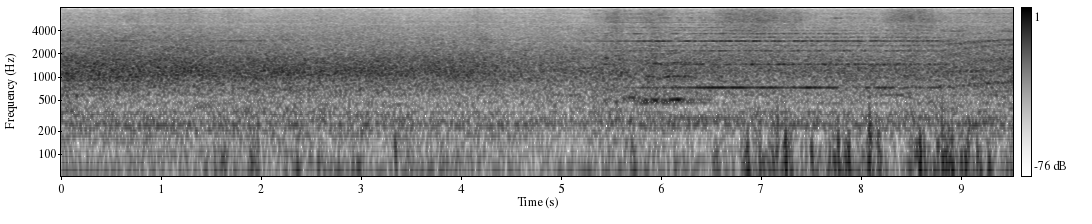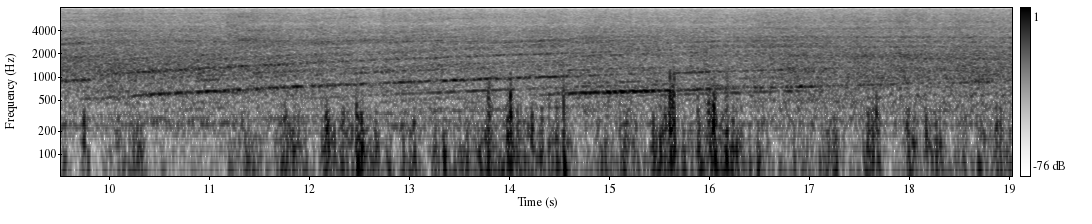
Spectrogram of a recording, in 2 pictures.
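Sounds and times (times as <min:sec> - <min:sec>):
train motor whine: 0:05.3 - 0:12.9.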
